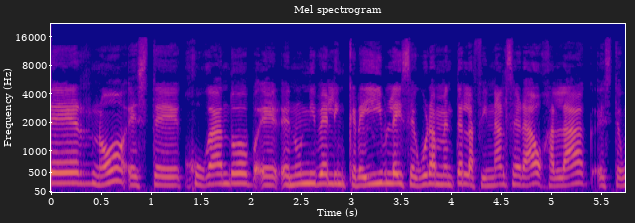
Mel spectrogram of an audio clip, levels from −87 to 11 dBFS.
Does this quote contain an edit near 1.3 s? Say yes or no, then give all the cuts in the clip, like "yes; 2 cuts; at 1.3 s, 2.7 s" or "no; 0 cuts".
yes; 1 cut; at 1.3 s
